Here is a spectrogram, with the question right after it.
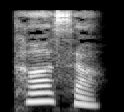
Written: ಖಾಸ

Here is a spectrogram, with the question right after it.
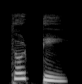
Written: ತೊಟ್ಟಿ

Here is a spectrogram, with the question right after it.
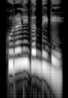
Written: ಕುರಳಿಗದ್ದಿಗೆ

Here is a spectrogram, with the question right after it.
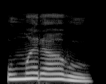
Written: ಉಮರಾವ

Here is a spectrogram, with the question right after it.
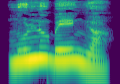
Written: ಮುಳ್ಳುಬೇಂಗ

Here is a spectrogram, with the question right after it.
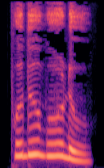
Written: ಪದಗುಡು

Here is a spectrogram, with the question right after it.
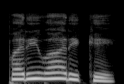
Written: ಪಾರಾವಾರಗ

